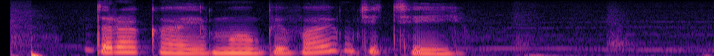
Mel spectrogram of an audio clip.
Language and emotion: Russian, neutral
